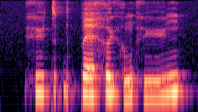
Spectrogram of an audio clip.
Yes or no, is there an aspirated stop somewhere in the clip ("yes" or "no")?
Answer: no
